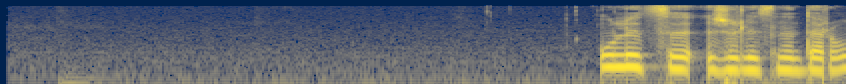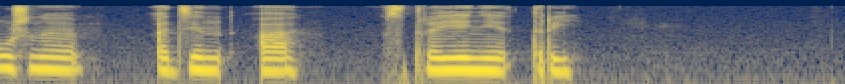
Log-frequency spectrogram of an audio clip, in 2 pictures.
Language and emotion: Russian, neutral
